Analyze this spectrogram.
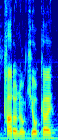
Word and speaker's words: Kara no Kyoukai: I think like the correct pronunciation is Kara no Kyoukai, but I always just say Kara because it's Yeah. the R is an R.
